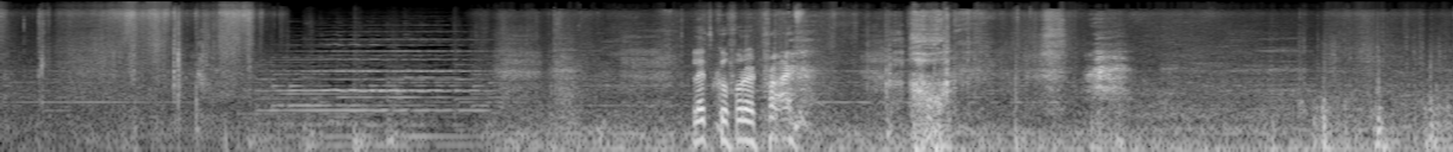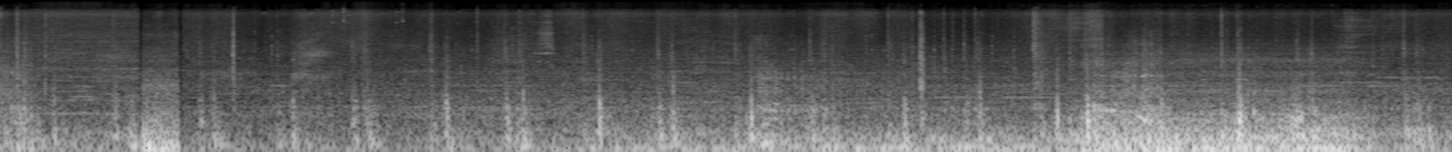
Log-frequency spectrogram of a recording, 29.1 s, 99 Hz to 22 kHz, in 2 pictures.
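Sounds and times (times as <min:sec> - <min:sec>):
car road and engine rumble: 0:04.8 - 0:29.0
small knocks: 0:05.2 - 0:29.0.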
